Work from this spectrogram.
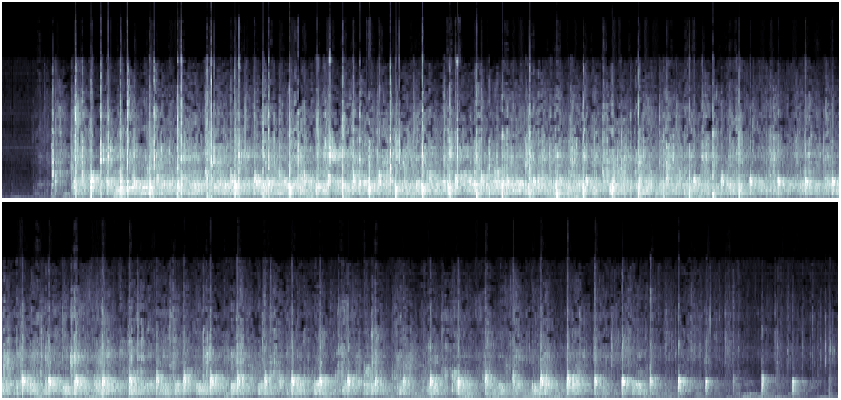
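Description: Loud, sustained applause from a synagogue congregation honoring Jewish educators at a teacher appreciation Shabbat, dense rapid clapping that starts abruptly, holds for many seconds, then gradually thins, with cheering and voices mixed in.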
